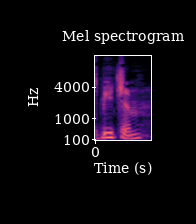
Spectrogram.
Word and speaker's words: Beecham: Like Toby Meacham, but it's Beecham.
